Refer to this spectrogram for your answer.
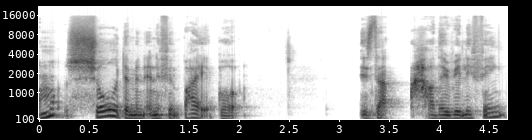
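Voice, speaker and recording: A man talks at a moderate pace. Nothing much sounds behind him. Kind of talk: scripted monologue to camera, training film. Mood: reflective, uneasy. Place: shop.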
